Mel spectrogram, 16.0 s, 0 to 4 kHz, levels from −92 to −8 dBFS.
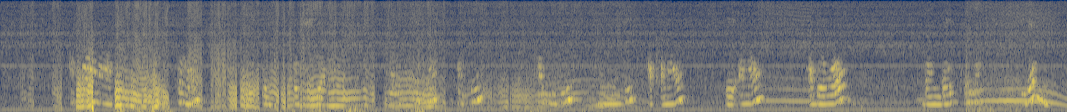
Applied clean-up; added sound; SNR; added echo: none; Insect; -1 dB; reverberation time 0.3 s.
